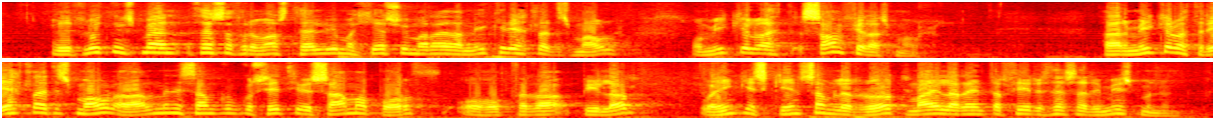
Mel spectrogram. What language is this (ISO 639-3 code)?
isl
